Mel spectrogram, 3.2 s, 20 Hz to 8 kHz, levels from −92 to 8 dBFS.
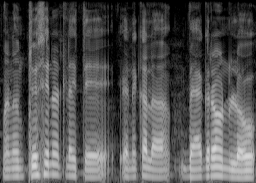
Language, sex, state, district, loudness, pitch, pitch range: Telugu, male, Andhra Pradesh, Sri Satya Sai, -17 LUFS, 130 Hz, 120-145 Hz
